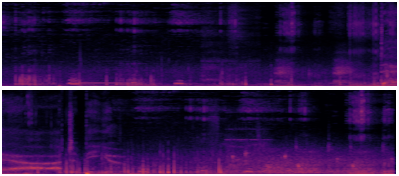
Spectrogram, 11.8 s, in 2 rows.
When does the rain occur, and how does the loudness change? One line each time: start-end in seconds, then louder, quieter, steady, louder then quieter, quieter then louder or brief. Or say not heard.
0.0-11.8 louder.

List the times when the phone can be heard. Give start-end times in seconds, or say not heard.
1.1-1.9, 9.3-10.1.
